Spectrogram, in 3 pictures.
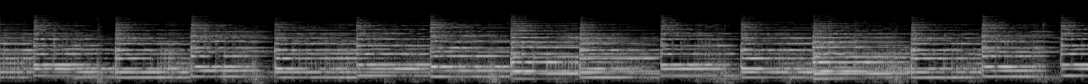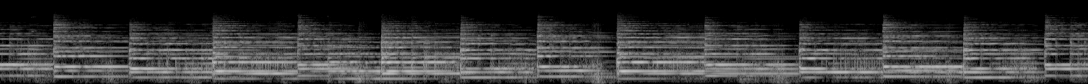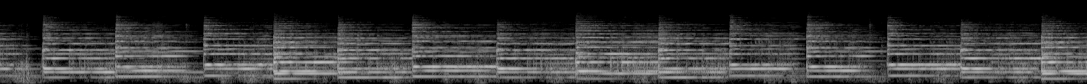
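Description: Four small bronze church bells tuned in a minor key, rung by hand in the Bolognese style (alla bolognese) from a wooden frame. They strike one after another in a fast, even rhythm of about three strokes a second, the notes overlapping in repeating patterns.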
